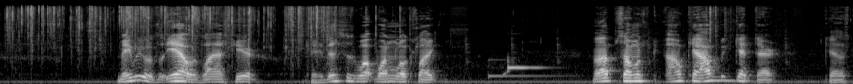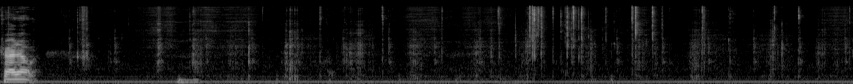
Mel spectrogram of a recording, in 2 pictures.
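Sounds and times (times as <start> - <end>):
person chewing crunchy candy: 0.0 - 3.4, 9.2 - 17.0.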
